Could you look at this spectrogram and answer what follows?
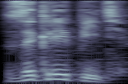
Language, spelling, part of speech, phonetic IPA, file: Russian, закрепить, verb, [zəkrʲɪˈpʲitʲ], Ru-закрепить.ogg
- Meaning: 1. to fasten, to secure, to fix, to attach, to mount, to anchor 2. to consolidate, to strengthen 3. to allot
